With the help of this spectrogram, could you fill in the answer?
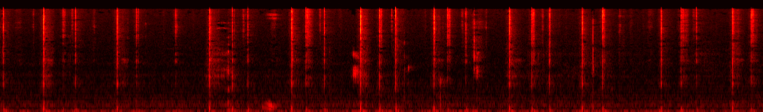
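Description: A tall, hollow, empty white plastic tumbler is held upright and tapped and scratched with fingertips and nails. More than thirty sharp, dry clicks arrive in an uneven quick rhythm, each with a bright high tick over a soft, low hollow thump. The taps die away almost instantly, and a brief scratch comes in among them.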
